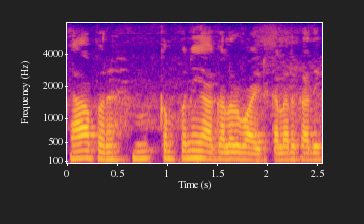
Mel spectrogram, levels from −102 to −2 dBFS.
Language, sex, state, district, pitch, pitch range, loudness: Hindi, male, Haryana, Charkhi Dadri, 145 Hz, 135-155 Hz, -16 LUFS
